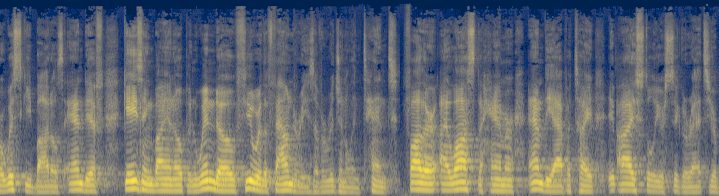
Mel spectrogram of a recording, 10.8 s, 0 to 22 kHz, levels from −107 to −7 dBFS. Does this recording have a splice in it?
yes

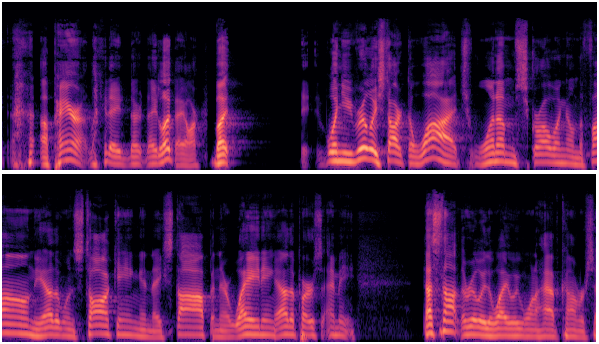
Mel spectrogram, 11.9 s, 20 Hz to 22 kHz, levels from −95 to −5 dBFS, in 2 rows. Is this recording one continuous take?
no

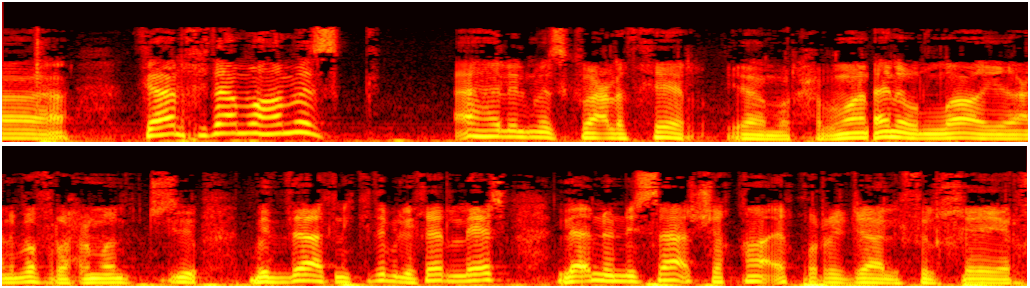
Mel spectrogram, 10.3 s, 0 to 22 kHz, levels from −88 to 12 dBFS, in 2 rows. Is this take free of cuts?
no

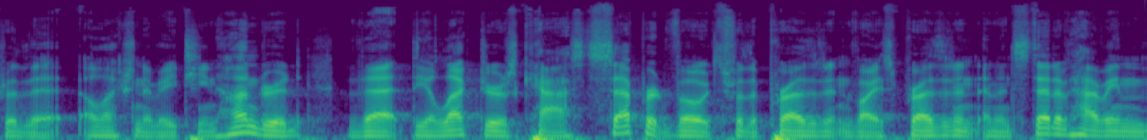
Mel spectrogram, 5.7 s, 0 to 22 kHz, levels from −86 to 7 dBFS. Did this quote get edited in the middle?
yes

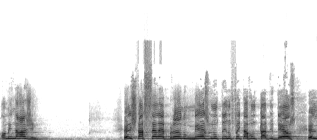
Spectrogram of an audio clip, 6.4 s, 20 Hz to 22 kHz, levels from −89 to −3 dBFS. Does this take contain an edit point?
no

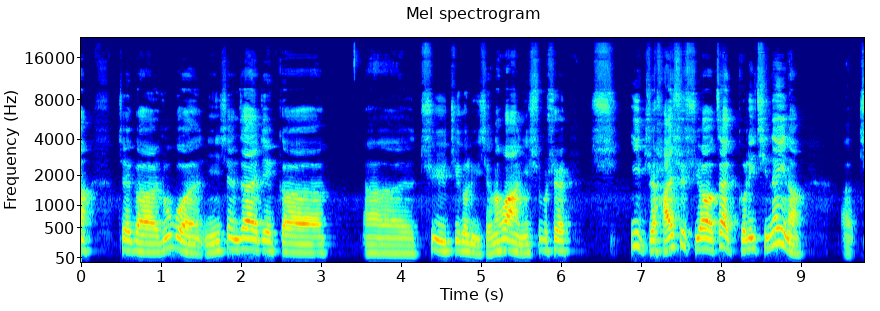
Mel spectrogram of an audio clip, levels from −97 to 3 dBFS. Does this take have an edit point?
no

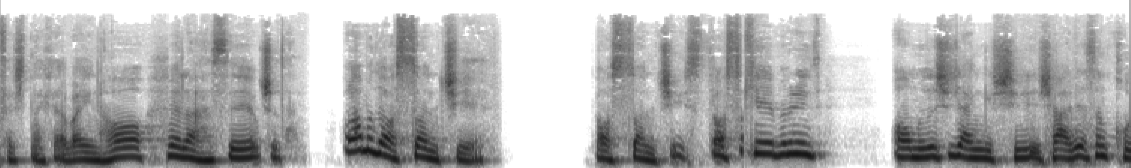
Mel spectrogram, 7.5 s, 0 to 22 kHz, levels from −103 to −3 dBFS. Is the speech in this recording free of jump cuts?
no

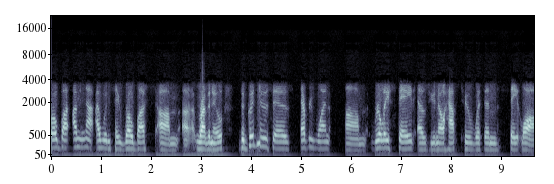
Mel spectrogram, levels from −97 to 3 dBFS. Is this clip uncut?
yes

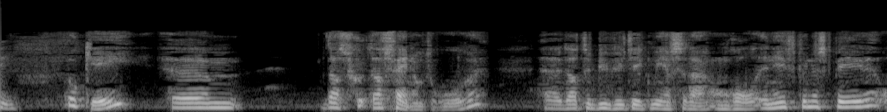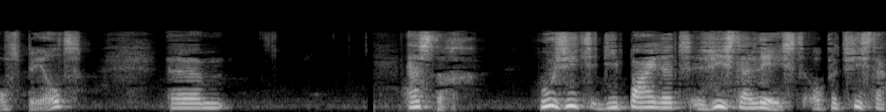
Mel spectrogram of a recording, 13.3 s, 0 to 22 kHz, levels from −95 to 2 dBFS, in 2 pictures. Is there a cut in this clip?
no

